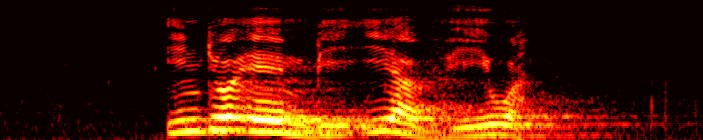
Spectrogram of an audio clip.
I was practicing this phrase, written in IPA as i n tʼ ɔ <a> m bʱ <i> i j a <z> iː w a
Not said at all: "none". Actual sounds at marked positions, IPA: e, i, v

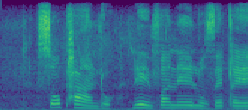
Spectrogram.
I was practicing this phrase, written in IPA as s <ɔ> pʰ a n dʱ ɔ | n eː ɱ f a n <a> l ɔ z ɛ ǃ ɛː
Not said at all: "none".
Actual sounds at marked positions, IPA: ɔ, ɛ

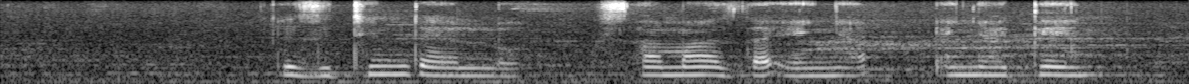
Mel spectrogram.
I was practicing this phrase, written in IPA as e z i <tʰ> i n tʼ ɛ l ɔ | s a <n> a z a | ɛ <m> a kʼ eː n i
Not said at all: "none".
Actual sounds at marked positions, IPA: tʰ, m, ɲ

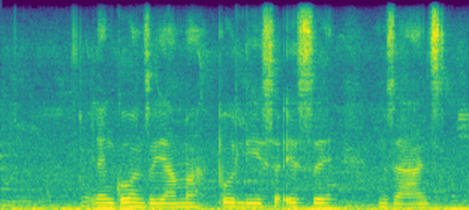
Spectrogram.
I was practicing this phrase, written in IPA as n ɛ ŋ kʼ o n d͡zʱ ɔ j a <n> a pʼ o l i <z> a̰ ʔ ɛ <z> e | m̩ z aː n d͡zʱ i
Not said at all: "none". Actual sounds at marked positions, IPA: m, s, s

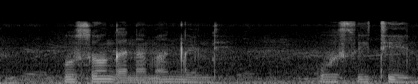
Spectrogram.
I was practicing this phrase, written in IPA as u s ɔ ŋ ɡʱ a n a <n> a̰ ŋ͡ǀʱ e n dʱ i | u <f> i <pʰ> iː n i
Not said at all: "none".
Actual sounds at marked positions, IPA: m, s, tʰ

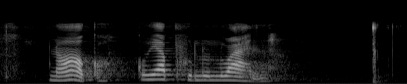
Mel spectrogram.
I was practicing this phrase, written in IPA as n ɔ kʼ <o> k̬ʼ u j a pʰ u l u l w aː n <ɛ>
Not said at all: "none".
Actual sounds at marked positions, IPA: ɔ, a

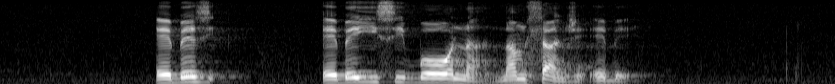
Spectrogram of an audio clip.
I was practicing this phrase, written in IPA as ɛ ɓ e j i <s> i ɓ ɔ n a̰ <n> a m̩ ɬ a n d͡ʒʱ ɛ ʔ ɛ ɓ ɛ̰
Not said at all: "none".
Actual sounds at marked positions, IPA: s, n

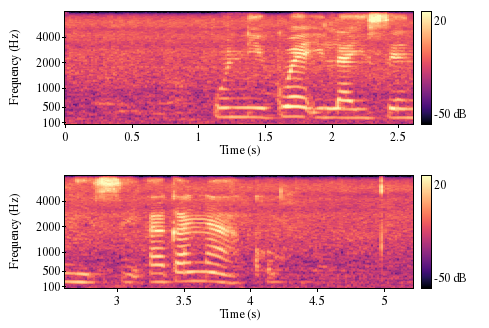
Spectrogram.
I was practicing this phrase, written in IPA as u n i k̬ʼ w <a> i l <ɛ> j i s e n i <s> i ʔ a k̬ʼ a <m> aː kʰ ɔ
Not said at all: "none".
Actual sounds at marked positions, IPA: ɛ, a, s, n

